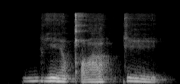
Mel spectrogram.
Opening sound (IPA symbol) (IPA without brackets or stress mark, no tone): bʱ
